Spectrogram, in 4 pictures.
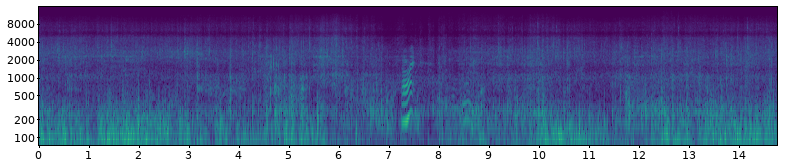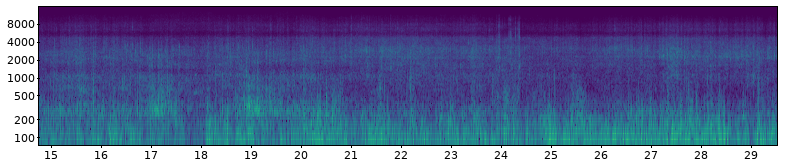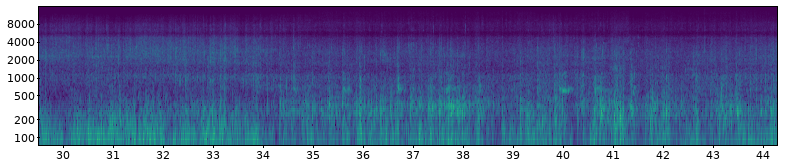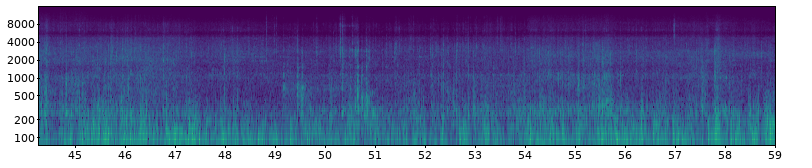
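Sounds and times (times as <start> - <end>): tyres rushing through mud: 0.0 - 25.0, 25.6 - 59.0
bike rattling over bumps: 0.0 - 59.0
wind buffeting microphone: 0.0 - 59.0.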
